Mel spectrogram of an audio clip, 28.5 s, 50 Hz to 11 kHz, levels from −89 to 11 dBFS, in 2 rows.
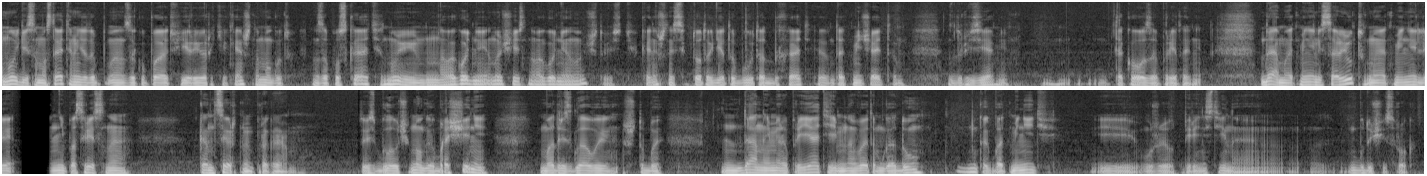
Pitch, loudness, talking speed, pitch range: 100 Hz, -15 LUFS, 140 wpm, 95-120 Hz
